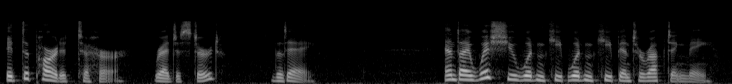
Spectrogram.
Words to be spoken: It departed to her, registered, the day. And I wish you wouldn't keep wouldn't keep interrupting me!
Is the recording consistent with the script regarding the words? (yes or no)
yes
